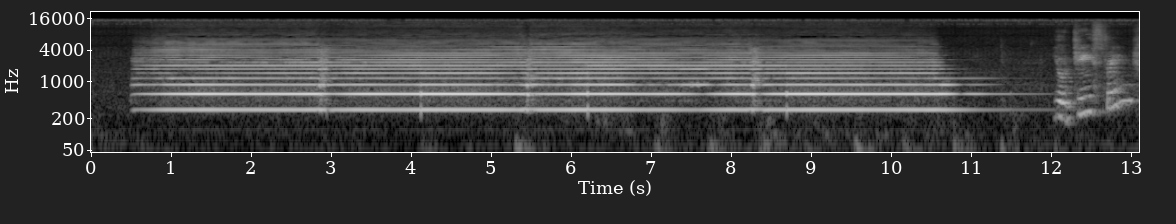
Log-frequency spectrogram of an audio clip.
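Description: A sustained bowed tuning note on a violin's open D string rings steadily for about ten seconds with strong, even overtones, then stops, followed by a brief voice.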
